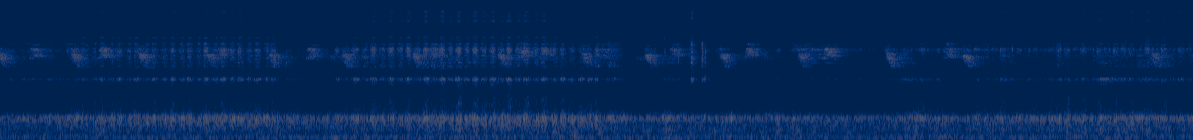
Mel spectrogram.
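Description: Graphite pencil shading on drawing paper: short repeated scratching strokes, one or two a second, over a steady low hum, with a single sharp click about ten seconds in.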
